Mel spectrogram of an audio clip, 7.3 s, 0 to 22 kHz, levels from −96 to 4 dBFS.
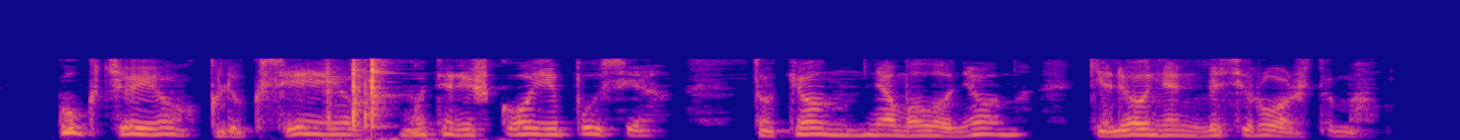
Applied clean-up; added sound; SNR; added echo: classical method Wiener filter.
